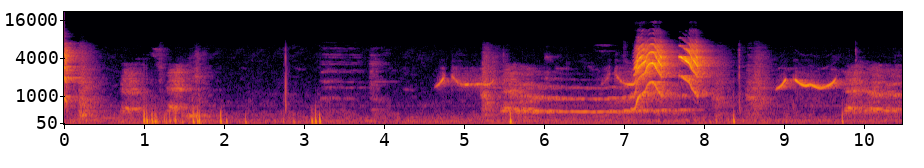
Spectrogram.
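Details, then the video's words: Pet talking parrot, said to say "mummy" and "mitthu": soft clicks and taps, then a drawn harmonic word-like sound building into a loud arching syllable, and a shorter falling call after it. "Ye mittu mummy bolne wala tota [] Talking Parrot [] mitthu mitthu"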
